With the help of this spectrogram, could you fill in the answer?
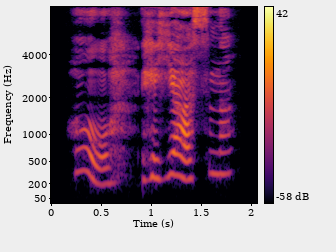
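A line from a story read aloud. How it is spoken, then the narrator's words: Forced, strained words. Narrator (Russian): выдавила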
